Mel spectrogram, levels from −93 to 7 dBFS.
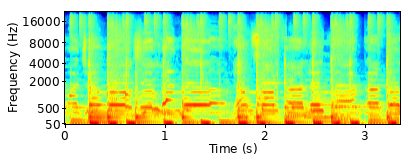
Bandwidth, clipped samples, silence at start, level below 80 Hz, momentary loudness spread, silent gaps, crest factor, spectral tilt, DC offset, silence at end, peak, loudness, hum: over 20 kHz; 0.7%; 0 s; -12 dBFS; 3 LU; none; 10 dB; -5 dB/octave; under 0.1%; 0 s; 0 dBFS; -11 LUFS; none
